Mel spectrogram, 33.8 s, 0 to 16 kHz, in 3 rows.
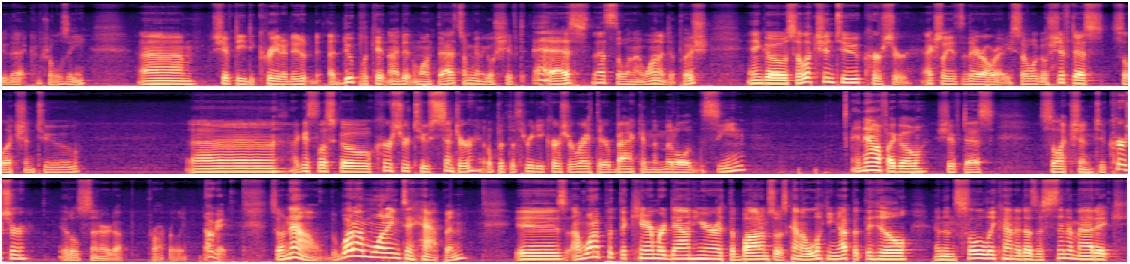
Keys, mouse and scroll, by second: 1.8 g, 2.4-4.2 drag, 5.4 shift+s, 10.4 shift+s, 16.4 middle click, 17.0 middle click, 19.9 shift+s.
